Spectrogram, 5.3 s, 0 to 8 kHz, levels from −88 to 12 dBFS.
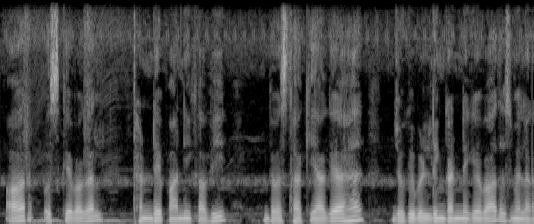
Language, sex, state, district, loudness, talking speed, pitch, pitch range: Hindi, male, Uttar Pradesh, Lalitpur, -18 LUFS, 180 wpm, 120 Hz, 115-135 Hz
